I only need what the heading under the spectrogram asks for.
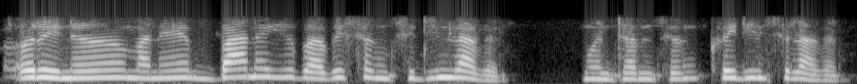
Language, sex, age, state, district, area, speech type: Bodo, female, 18-30, Assam, Udalguri, rural, conversation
